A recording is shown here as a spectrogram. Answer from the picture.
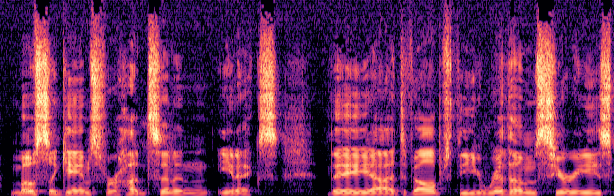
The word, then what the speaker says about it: Enix: My understanding is it's Enix like Phoenix. – Okay, that would make sense. Yeah, so we got, so this comes to us from Enix and developer Produce, which I've seen spelled with an exclamation point, so I'll just keep saying it.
